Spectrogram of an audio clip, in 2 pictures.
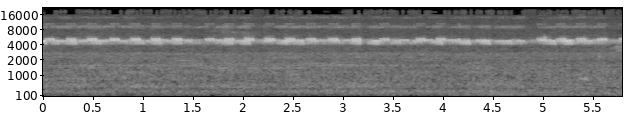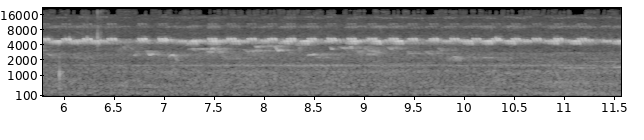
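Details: High cricket trill, rapid even pulses forming a continuous shrill band throughout, joined by a few faint, brief wavering calls midway and a quiet hiss underneath.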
